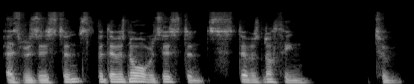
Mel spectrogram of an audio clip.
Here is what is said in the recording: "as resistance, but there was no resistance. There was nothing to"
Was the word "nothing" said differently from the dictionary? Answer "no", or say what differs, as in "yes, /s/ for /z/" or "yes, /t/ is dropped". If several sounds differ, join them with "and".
no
